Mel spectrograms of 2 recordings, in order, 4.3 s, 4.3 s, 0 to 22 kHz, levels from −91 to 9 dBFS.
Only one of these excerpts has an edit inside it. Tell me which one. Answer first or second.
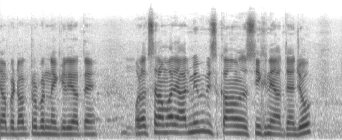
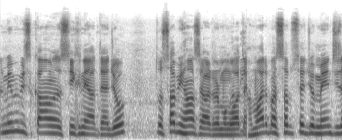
second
